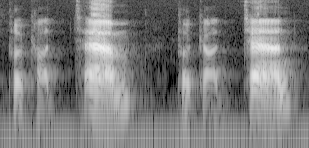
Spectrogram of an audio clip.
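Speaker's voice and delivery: pukatem, pukaten slowly, with loud final TEM and TEN; stress on the ending. Shown as a demonstration. Teacher shows heavy endings, pukatem and pukaten slowly stressed on the last syllable. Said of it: "not stressing root two here".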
